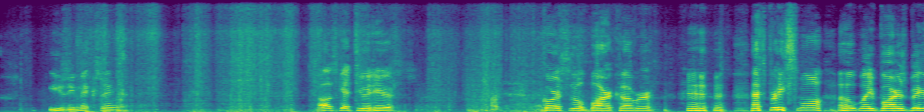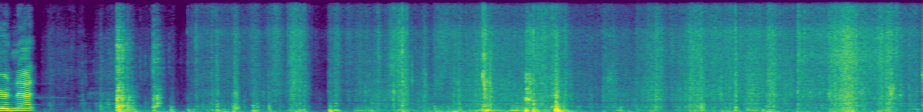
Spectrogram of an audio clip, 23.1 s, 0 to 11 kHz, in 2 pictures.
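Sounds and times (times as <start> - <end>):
packaging rustling: 1.1 - 6.8, 13.9 - 23.0.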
